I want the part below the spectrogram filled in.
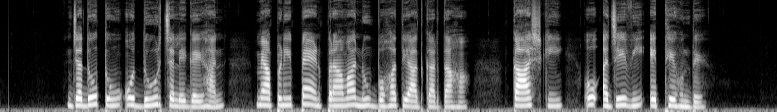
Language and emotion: Punjabi, sad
